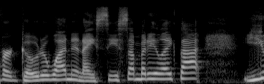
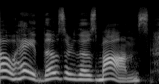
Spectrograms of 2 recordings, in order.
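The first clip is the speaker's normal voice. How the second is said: imitated indifferent, casual voice; 3 semitones higher than usual. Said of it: "they're so blasé about it".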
